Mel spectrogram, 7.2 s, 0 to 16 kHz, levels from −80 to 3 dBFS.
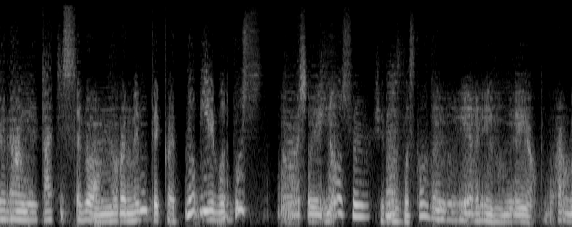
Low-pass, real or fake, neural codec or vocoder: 14.4 kHz; fake; codec, 44.1 kHz, 0.9 kbps, DAC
